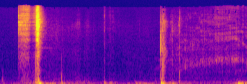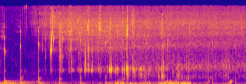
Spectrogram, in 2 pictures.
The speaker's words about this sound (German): Jemand hat Wasser aufgefüllt. Mhm, wo rein? Ein Glas oder eine Flasche.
